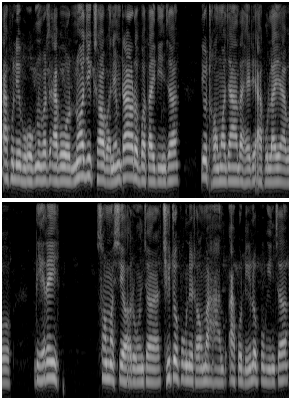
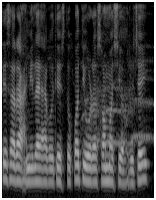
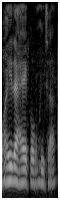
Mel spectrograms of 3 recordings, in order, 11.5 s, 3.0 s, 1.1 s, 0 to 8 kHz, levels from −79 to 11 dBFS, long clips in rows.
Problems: none marked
